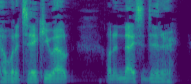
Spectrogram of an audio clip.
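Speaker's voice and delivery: very deep, low, fast, sultry rumbling voice.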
